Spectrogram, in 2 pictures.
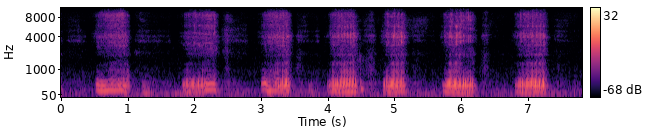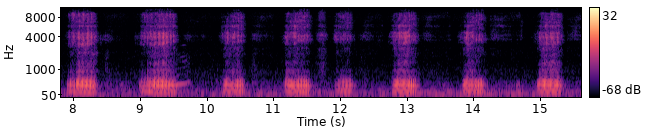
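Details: A sleeping 1-year-old female mixed-breed dog weighing 45 pounds, with steady, loud, rattly, snorting snores on each breath, about 58 a minute.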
